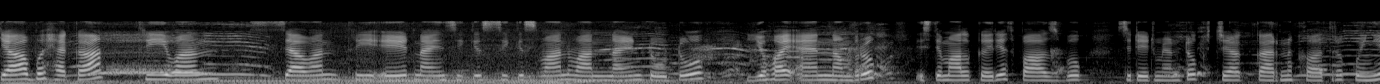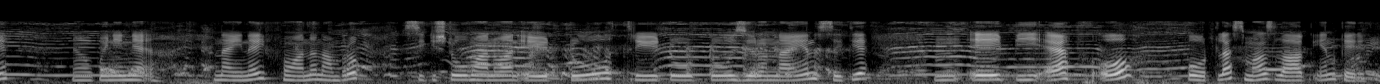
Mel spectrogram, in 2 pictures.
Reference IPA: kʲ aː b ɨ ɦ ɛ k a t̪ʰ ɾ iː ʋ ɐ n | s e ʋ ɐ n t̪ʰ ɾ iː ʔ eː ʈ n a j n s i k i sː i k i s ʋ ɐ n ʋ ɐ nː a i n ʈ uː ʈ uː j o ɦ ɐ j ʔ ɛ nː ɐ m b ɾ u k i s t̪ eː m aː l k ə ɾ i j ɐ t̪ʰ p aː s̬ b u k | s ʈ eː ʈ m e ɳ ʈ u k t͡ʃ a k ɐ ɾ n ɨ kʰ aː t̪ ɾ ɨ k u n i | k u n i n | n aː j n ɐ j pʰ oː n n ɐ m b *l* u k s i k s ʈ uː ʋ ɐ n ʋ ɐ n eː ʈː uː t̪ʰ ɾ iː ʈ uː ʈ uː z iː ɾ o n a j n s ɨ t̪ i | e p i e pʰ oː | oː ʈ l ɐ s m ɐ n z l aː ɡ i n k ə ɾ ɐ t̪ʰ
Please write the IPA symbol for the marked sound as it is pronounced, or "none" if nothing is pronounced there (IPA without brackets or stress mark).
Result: ɾ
